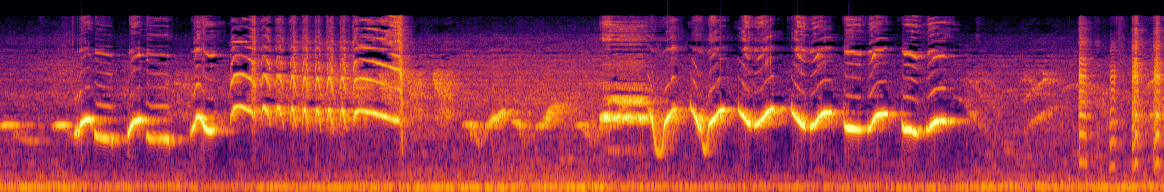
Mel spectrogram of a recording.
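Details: Laughingthrush (poksay) lure recording meant to make a bird that has stopped singing respond. Loud whistled phrases alternate with fast buzzy rattles, then a series of swooping up-and-down whistles about twice a second, with clicks near the end and a soft low background.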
